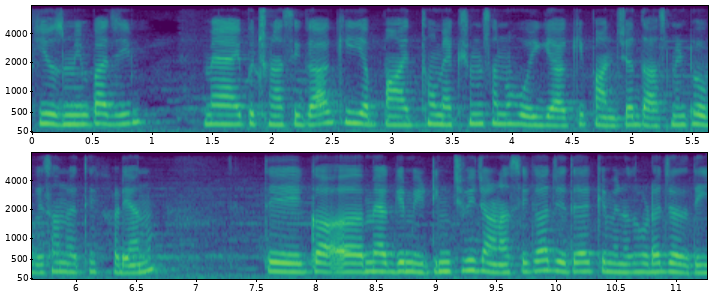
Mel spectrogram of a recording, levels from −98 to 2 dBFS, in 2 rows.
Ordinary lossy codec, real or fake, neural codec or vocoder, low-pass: none; real; none; 7.2 kHz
